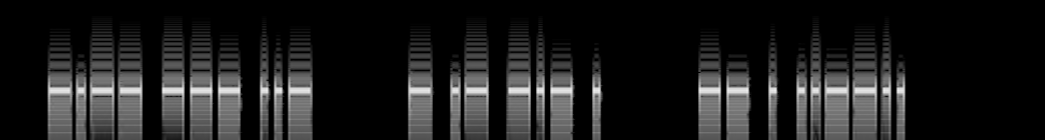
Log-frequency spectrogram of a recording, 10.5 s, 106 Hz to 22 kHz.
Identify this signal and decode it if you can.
Morse code, heard as a keyed tone, about 17 wpm, 700 Hz. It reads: YOU TAKE ME?
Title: 2x Word-Spacing - Sentences from Top 200 Words - 17wpm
